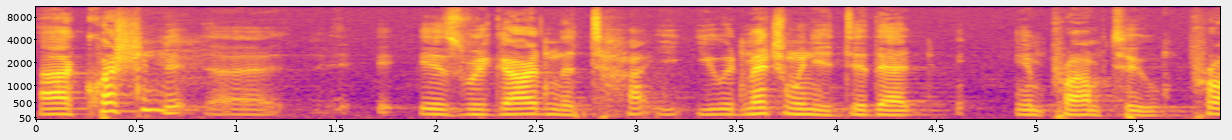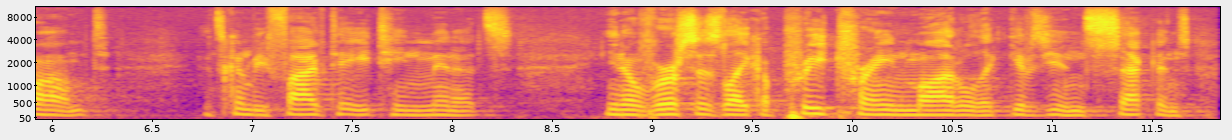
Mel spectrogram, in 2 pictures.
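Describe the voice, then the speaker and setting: A man's voice: fairly high pitch, steady tone, normal speed. A man in the audience politely congratulating the speaker and asking a technical question.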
